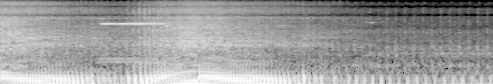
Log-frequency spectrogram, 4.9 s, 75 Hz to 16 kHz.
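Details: Yamaha MT15 at 73,853 km after an engine rebuild for crank noise: it fires and settles into an even, quick thump, revs up smoothly and drops back cleanly with no bottom-end knocking; the rebuilt engine sounds healthy.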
